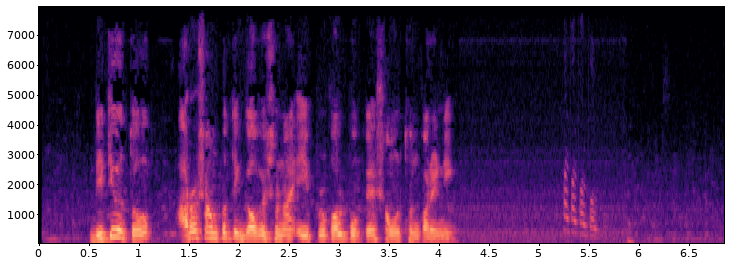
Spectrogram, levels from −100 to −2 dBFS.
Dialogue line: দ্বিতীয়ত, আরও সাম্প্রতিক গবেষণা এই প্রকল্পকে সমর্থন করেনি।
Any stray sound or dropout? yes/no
yes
